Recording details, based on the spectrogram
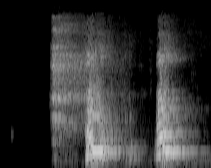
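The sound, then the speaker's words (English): A dog named Atlas gives two loud, harmonic barks about a second apart, each with a raspy onset and a ringing tonal tail, with no voices. “Atlas, no noise. The dog and the baby, man.”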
